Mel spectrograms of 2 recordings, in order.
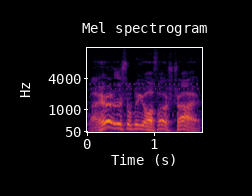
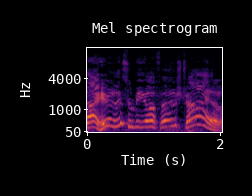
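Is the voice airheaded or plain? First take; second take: plain; airheaded. First: It is said in the usual judge voice. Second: It is said in an airheaded voice.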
